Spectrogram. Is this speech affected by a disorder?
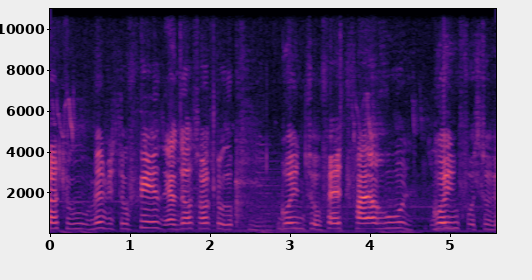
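Yes: cerebral palsy; from birth.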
